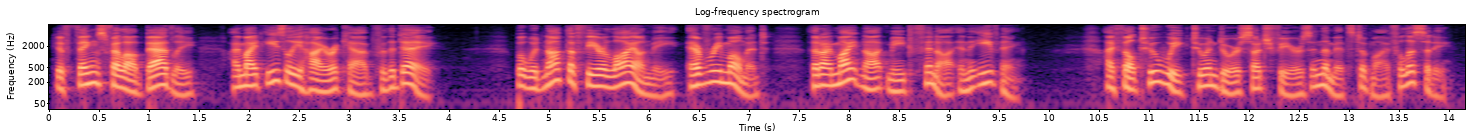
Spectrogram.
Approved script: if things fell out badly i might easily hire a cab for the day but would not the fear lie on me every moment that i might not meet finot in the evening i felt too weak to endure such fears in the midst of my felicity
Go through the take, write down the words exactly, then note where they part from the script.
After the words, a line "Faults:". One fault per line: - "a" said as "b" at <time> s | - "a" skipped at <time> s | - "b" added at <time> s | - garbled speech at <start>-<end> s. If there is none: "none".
if things fell out badly i might easily hire a cab for the day but would not the fear lie on me every moment that i might not meet finot in the evening i felt too weak to endure such fears in the midst of my felicity
Faults:
none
